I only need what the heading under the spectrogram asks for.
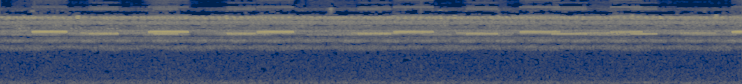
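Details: In a fog-covered field, crickets keep up a dense, high, ringing chorus. Louder trilled bursts come at irregular intervals of roughly a second.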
